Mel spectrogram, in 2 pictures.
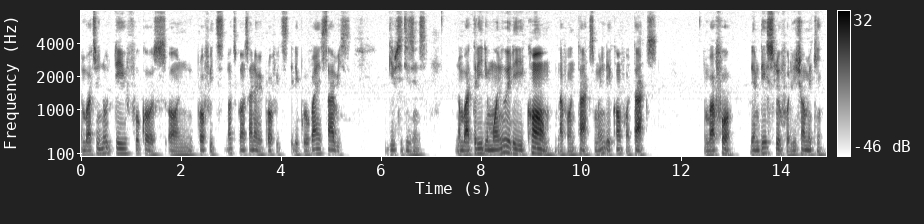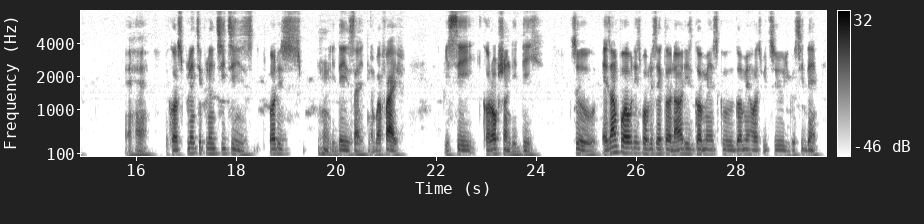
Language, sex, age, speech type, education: Nigerian Pidgin, male, 15-29, spontaneous, tertiary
